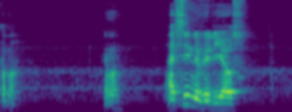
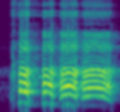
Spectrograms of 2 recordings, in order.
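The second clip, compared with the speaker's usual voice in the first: laugh; 4 semitones higher, 4 dB louder than usual. Real, not acted. Laughs at own joke.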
